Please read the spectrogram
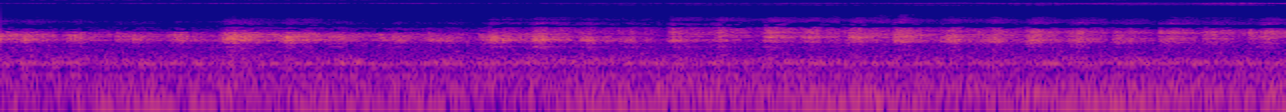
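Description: Small model steam locomotive pulling a train of ore cars, its steam chuffing in rapid, even beats, several a second, over the running of the train.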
